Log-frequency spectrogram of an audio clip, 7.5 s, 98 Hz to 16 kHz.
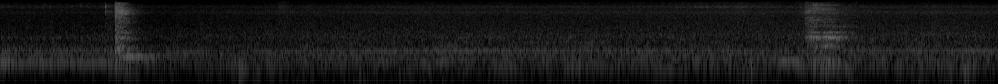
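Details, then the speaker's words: Mallory TS 40 fan on speed 3 with all three lamps on runs strong and quiet, a steady hum with no rattle; its noise occurs only on speed 2, and the bushing was replaced this week. "vou ligar as três lâmpadas o aparelho tá forte e tá silencioso"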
